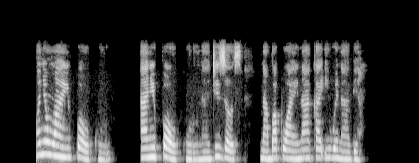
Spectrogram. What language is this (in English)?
Igbo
